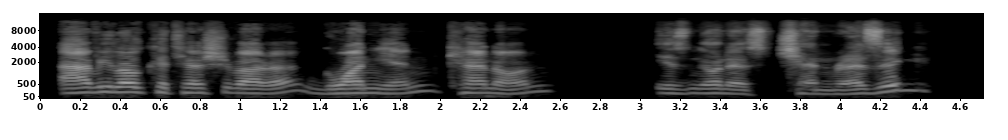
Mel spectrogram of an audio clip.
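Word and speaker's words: Kannon: this Bodhisattva is called Kenan that is the Japanese pronunciation of Guan Yin canon you see the buddha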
